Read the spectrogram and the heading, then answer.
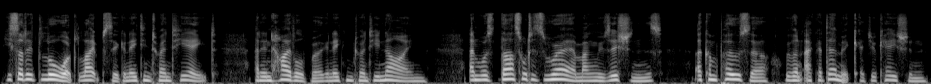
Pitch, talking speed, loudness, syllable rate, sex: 185 Hz, 185 wpm, -19 LUFS, 6.1 syllables/s, female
